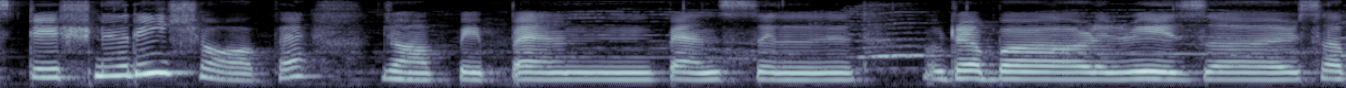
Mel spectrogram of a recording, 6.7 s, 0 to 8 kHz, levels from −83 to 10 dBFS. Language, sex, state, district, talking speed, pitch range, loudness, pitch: Hindi, female, Bihar, Muzaffarpur, 90 wpm, 200-230 Hz, -16 LUFS, 205 Hz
